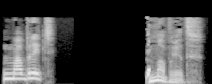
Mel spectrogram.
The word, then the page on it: Maybritt: Dutch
